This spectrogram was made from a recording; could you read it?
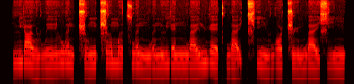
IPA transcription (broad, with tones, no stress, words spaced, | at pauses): ljɑ˥˩ʊ̯ɻwe˧˥ɪ̯lwə˥˩n ʈ͡ʂʊ˧˥ŋʈ͡ʂɤ˥ mɤ˥˧t͡swə˥˩nn̪wə˧˥n ljɛ˥n n̪wa˧˥ɪ̯mɥɛ˥˩t̪ʰwa̰˨˩ɪ̯ t͡ɕʰi˥˩ŋɻwɔ˥ʈ͡ʂɻ̩˥˧mwa˥˩ɪ̯ ɕi˥ŋ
